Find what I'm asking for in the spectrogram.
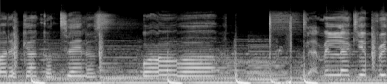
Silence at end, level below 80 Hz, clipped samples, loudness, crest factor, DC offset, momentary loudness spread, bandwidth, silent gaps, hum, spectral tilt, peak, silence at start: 0 s; -12 dBFS; under 0.1%; -11 LUFS; 10 dB; under 0.1%; 4 LU; 12 kHz; none; none; -5 dB/octave; 0 dBFS; 0 s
